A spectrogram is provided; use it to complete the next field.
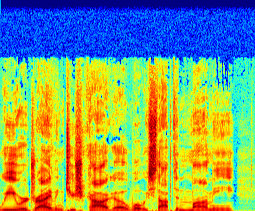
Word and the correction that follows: Miami: It's Miami.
